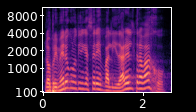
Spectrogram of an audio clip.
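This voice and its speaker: Formal lecturing man, smooth voice. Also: high voice, very animated, fast. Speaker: author presenting his book. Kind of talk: lecture with audience questions. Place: hotel conference room.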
